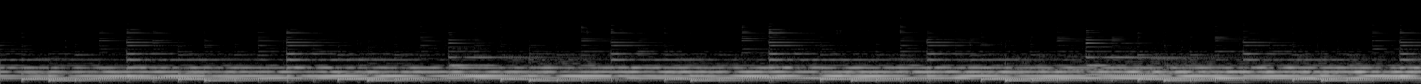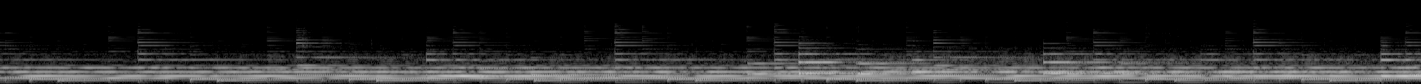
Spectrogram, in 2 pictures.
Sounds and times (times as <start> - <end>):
Music: 0.0 - 28.4.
